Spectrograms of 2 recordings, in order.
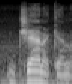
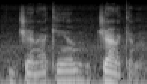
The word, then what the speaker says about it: Djanikian: a guy named gregory janniken i think that's how it's pronounced jenna janekian yeah um with a d and a j at the beginning the d is silent which is cool because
